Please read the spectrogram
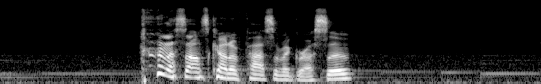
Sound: chuckles

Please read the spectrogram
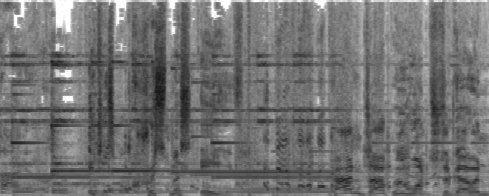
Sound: both giggling

